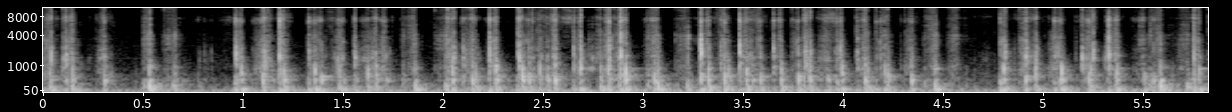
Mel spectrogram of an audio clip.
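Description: A full-size plastic mechanical keyboard with white and blue hollow plastic keycaps on switches and a blue backlit case is typed on fast by fingertips with long painted nails. It makes a rapid, continuous stream of short, dry clacks with a low thud under each press and a bright click on top, and almost no ring after each hit.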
